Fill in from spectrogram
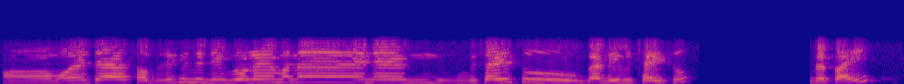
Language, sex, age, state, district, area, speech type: Assamese, female, 45-60, Assam, Golaghat, rural, conversation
